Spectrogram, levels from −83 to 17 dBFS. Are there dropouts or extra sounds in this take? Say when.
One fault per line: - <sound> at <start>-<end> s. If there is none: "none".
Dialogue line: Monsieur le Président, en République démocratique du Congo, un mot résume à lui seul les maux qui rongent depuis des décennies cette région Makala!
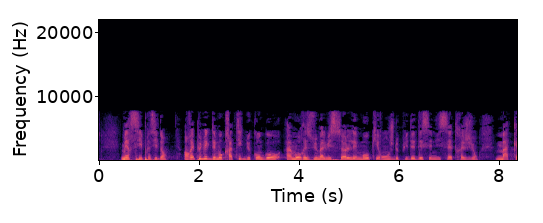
none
